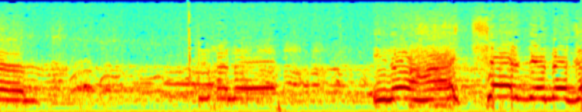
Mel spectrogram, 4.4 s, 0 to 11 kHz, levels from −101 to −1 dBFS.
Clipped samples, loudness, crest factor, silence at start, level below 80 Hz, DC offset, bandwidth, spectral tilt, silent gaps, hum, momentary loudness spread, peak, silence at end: under 0.1%; -12 LUFS; 12 dB; 0 s; -44 dBFS; 1%; 10.5 kHz; -5 dB/octave; none; none; 13 LU; 0 dBFS; 0 s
